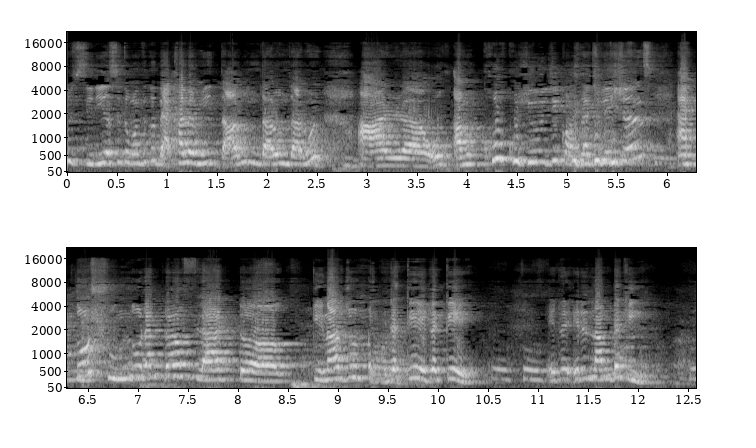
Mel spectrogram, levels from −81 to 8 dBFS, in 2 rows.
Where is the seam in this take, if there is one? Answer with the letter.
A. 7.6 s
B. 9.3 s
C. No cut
B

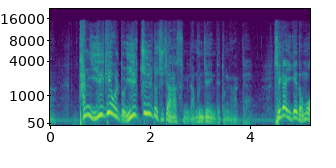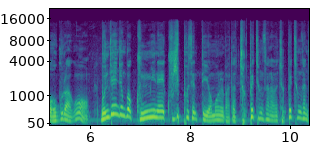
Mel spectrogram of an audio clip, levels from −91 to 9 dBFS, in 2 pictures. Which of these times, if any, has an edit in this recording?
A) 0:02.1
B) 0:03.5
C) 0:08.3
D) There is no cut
B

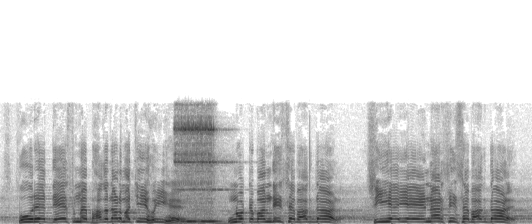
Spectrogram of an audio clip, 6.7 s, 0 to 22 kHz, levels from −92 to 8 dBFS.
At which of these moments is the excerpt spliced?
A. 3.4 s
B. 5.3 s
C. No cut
C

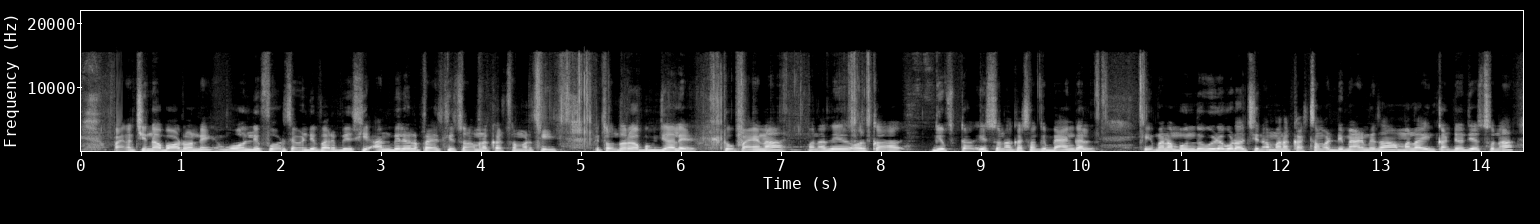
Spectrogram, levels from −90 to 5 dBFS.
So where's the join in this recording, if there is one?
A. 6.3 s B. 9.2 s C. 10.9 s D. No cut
A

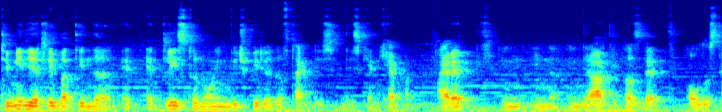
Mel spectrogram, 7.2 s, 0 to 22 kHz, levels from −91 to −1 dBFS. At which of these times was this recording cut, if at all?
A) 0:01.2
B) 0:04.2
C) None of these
B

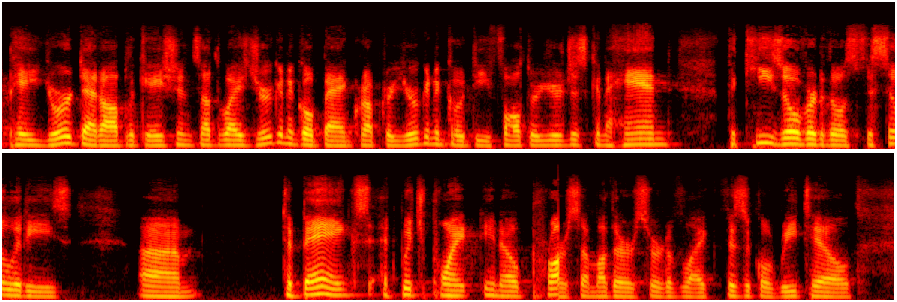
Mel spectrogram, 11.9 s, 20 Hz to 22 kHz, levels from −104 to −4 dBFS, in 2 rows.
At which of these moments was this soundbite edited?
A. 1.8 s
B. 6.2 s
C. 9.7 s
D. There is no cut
C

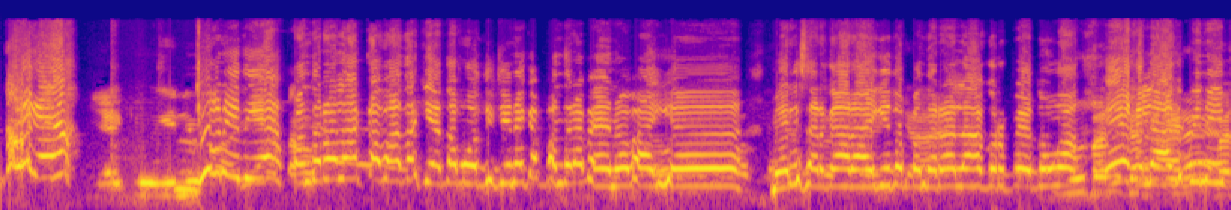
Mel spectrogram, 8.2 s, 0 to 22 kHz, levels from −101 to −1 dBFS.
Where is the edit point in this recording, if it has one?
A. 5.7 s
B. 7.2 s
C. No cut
C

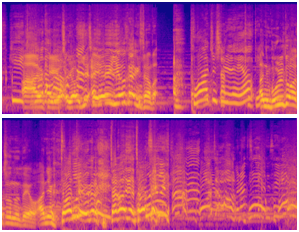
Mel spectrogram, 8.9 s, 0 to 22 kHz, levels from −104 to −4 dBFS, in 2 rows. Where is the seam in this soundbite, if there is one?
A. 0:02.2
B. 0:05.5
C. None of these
C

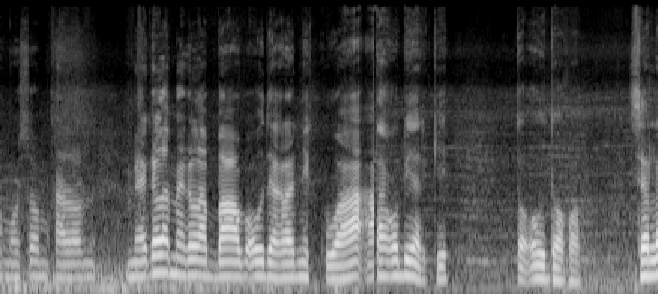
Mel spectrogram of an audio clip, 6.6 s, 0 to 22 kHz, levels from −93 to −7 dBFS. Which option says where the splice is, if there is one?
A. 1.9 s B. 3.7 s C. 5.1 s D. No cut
B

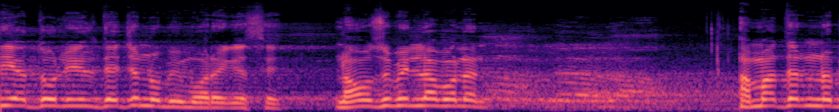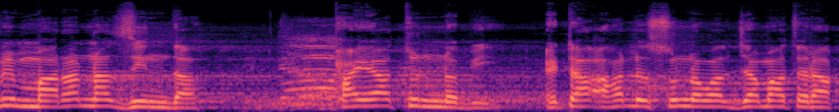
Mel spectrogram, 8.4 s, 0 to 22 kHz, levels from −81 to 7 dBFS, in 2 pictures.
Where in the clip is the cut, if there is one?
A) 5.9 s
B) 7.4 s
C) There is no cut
A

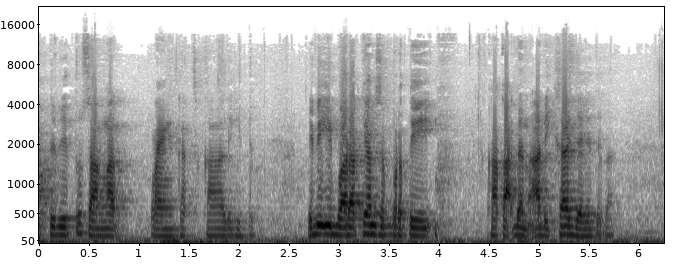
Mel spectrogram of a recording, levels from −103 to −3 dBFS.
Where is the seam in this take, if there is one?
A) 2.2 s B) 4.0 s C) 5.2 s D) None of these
D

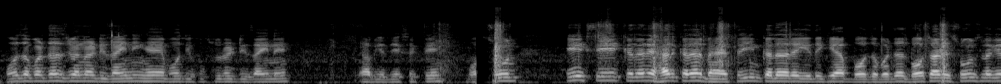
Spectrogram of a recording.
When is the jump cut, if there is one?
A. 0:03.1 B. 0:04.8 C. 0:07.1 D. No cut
B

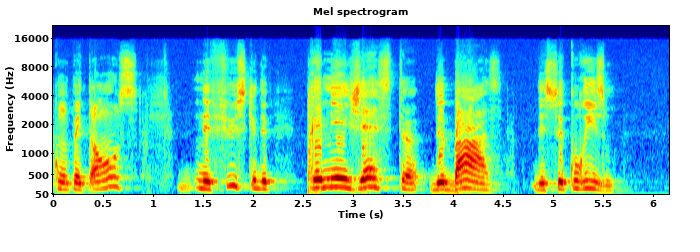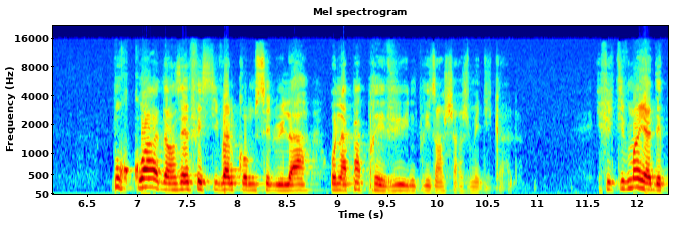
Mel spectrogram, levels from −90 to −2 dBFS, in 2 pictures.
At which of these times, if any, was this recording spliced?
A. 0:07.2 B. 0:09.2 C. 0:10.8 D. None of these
D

